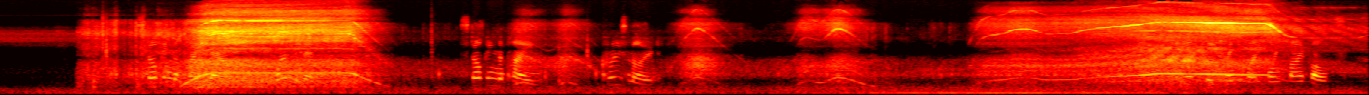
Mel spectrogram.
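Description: A small jet engine whines loudly, rising and falling in pitch.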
